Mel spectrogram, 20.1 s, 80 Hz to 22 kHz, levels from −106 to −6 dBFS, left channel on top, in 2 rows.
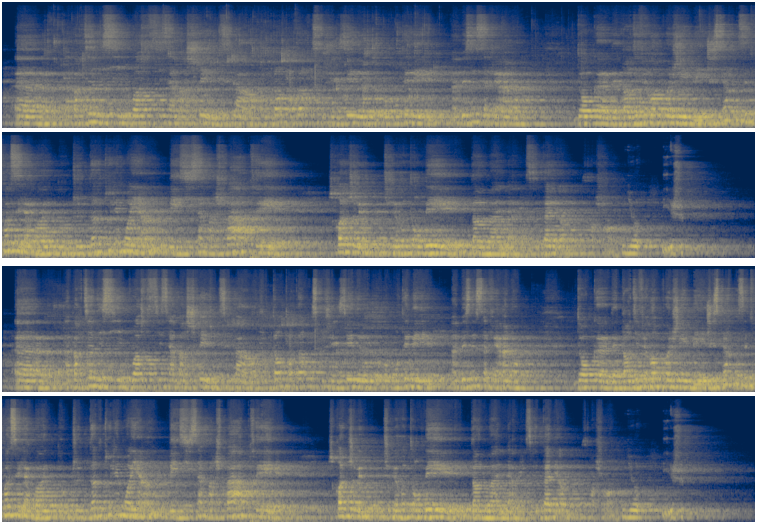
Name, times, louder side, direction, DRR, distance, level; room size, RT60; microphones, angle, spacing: voice 1, 0.2-7.0 7.6-14.1 14.4-17.6 17.9-18.2, right 1 dB, 35° right, -1 dB, 4.0 m, -30 dB
Bathtub (filling or washing) / Trickle dribble, 0.5-11.5, left 1 dB, 45° left, 5.3 m, -49 dB
voice 2, 18.3-19.1, equal, 10° left, 2 dB, 1.3 m, -32 dB
26.0 x 24.5 x 7.0 m, 2.6 s
head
